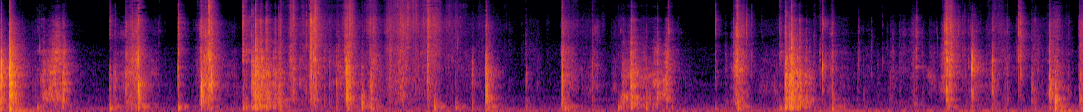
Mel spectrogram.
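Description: Hands handling trading cards and a cardboard hobby box on a wooden table: irregular taps, slides and rustles of card and cardboard, with the box's cardboard lid being pulled open near the end.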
